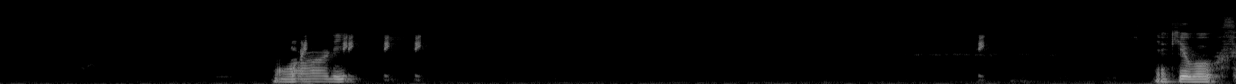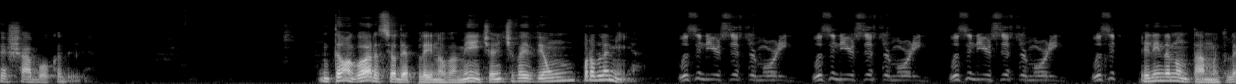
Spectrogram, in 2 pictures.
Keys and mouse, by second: 2.7-3.9 drag, 4.5-8.9 drag, 9.6-11.1 drag, 11.9-13.2 drag, 18.6 space, 23.3 Escape.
